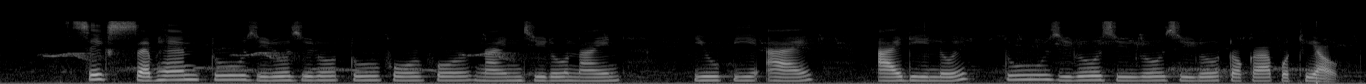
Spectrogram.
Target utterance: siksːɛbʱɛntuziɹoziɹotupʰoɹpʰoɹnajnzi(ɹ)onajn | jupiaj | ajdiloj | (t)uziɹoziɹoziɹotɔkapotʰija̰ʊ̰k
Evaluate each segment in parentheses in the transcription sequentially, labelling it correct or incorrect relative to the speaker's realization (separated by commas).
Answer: correct, correct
